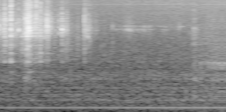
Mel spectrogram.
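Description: Salt sprinkled by hand onto cubed radish in a stainless steel bowl, salting it for kkakdugi: a brief patter of grains in the first half second or so, then only a faint steady hum.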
